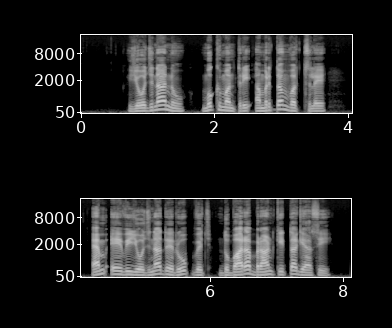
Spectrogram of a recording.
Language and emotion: Punjabi, neutral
